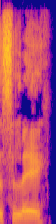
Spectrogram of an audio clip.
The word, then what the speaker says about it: Soleil: It's like they hired Cirque du Soleil, or Soleil, how do you say that? – Cirque du Soleil. – Soleil, there you go.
